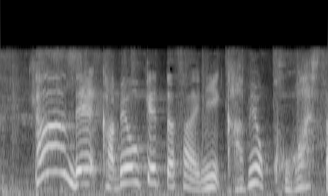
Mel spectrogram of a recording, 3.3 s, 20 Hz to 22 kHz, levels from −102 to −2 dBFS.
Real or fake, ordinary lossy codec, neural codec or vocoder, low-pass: real; none; none; none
